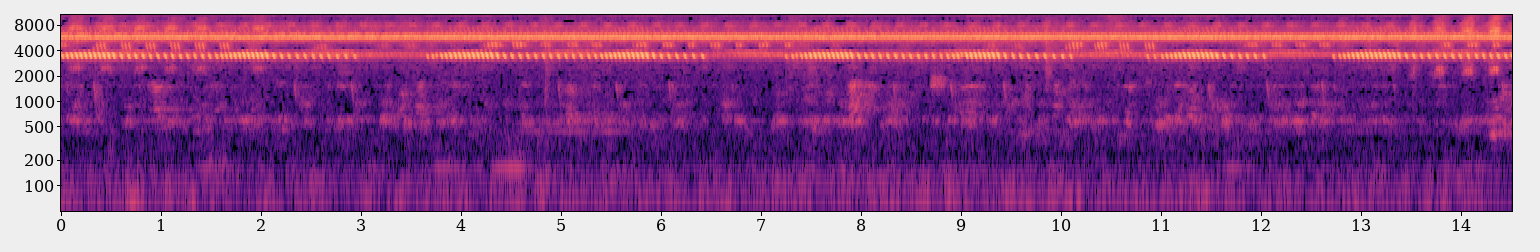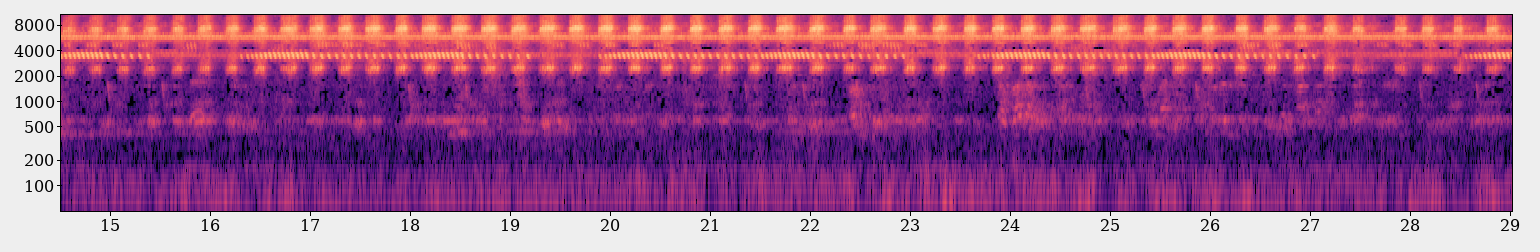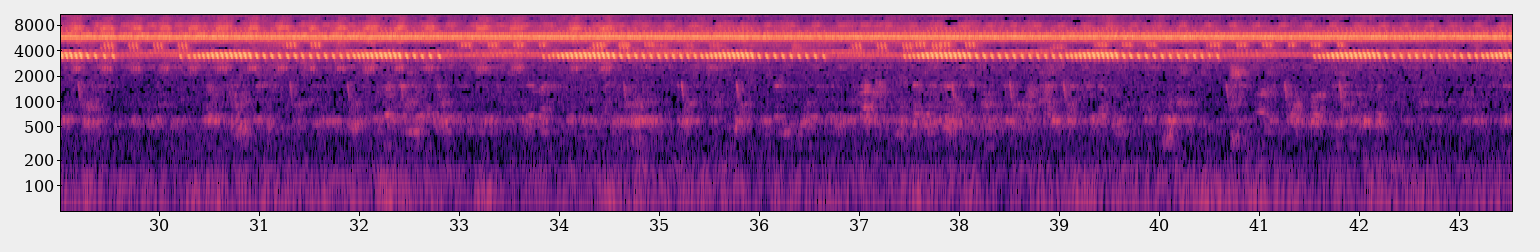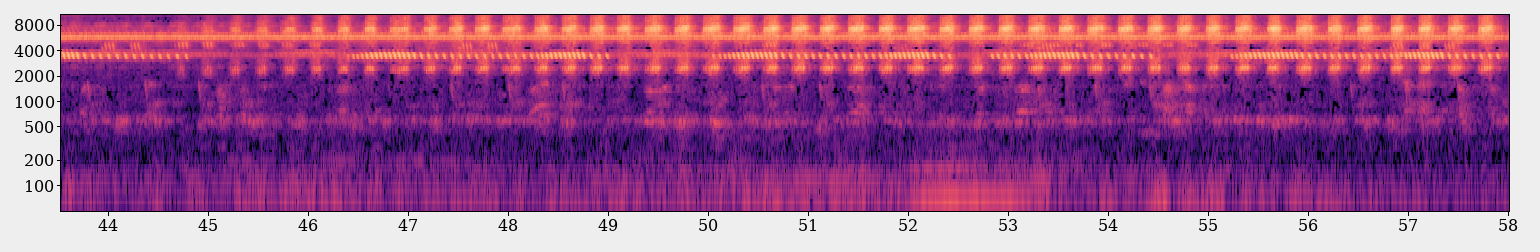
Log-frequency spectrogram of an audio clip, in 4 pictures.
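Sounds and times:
crickets trilling: 41.7 - 58.0.

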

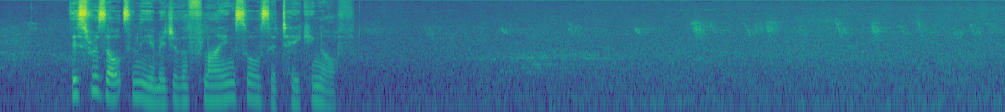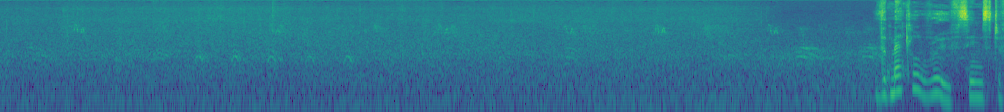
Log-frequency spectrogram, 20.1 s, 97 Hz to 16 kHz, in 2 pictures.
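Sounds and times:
low bird calls: 5.0 - 19.0
birds chirping: 5.0 - 19.3.

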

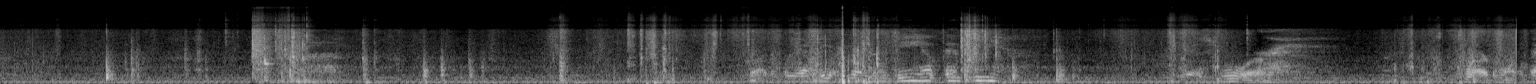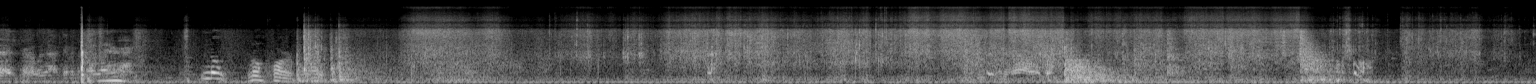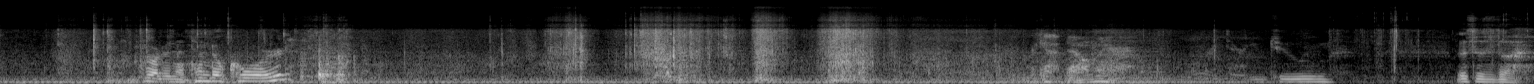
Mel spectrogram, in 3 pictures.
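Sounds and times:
plastic bags rustling: 19.3 - 30.8, 36.0 - 40.2, 44.2 - 45.0.

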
